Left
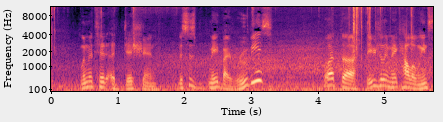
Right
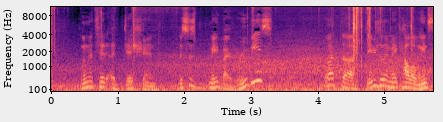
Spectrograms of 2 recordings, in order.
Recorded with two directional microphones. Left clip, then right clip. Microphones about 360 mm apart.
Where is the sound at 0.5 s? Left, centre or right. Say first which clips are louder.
Left 6 dB; centre.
